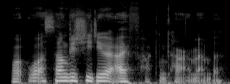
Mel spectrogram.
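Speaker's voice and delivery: normal talking voice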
